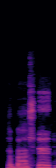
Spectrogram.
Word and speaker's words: Habakkuk: Habuk, is it Habukuk? I can never say it right. Habukuk Habakkuk.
